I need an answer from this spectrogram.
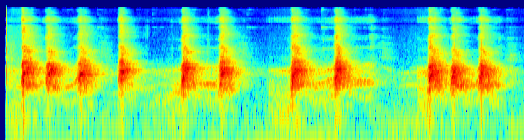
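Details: Domestic dog barking in short, sharp bursts, about thirteen barks in eight seconds, often in quick pairs or triplets separated by brief pauses; no other sounds stand out.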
